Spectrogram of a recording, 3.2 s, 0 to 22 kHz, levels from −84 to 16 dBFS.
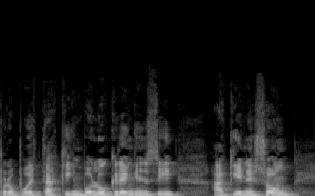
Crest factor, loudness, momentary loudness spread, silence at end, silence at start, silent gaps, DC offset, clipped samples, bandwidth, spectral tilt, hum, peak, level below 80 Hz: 14 dB; -15 LUFS; 9 LU; 0.15 s; 0 s; none; under 0.1%; under 0.1%; 10 kHz; -6.5 dB/octave; none; 0 dBFS; -54 dBFS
